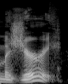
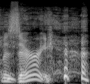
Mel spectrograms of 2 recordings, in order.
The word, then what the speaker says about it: Missouri: from she was like why are you saying Missouri I was like cuz that's how you say it right she's like no it's Missouri but I used to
